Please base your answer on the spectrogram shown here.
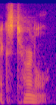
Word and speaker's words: external: How many syllables are in external? 3. Stress on the second.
